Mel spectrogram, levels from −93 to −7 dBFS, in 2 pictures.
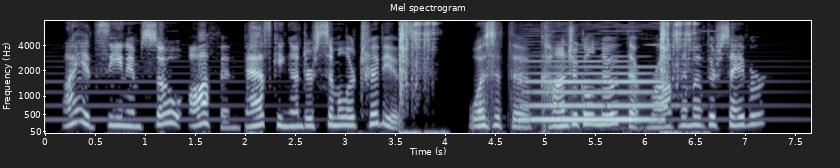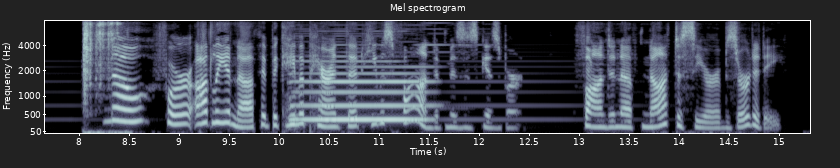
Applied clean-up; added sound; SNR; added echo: classical method spectral subtraction.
